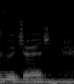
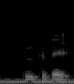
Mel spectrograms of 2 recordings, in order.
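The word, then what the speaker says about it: Vučević: They pronounce it differently on the broadcast, on like every broadcast. – I thought it was Vucevic. – Yeah, I think it's Vucevic.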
